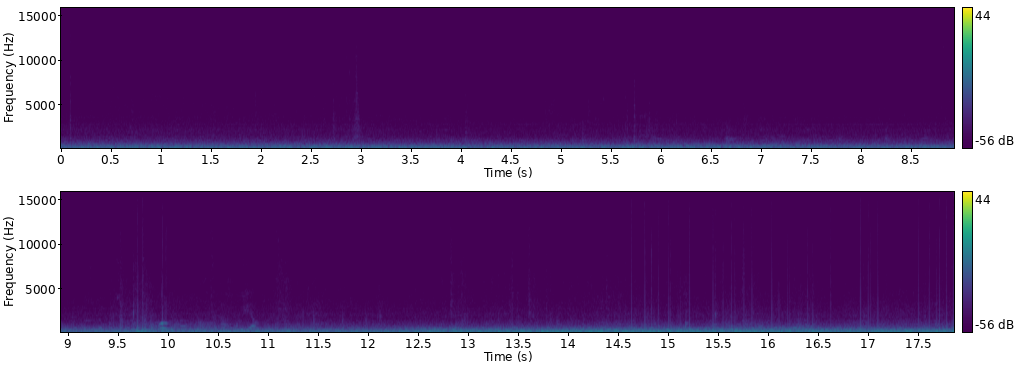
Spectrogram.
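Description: A jet engine roars steadily from close by, growing louder.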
